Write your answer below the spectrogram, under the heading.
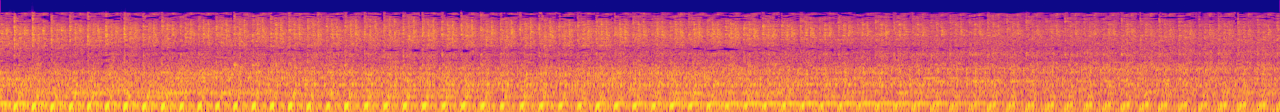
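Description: Steady, even popping idle around three and a half beats a second with no misses or rattles; rebuilt engine sounds healthy.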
